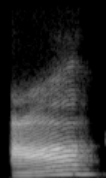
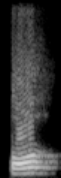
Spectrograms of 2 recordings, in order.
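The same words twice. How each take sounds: First: The vowel is said long. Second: The vowel is said short. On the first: "Dirgha alphabets are" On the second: "every alternate alphabet"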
